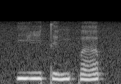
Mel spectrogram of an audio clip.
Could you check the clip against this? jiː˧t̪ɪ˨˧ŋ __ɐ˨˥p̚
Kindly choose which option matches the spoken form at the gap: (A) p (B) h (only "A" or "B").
A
